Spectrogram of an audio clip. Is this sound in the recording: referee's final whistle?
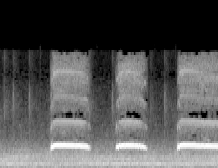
yes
